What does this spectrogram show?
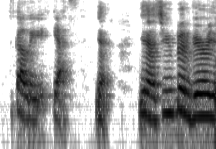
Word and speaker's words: Galit: Is that how you pronounce it, Galit? Galit, yes.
